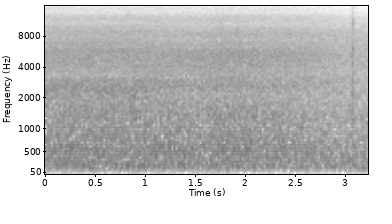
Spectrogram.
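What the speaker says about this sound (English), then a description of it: "we're on the viewing platform, and we're actually above the falls here" A waterfall roars below a viewing platform above the falls, giving a dense, steady broadband rush with no break and no voices.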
